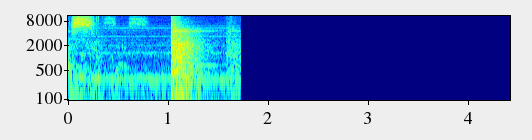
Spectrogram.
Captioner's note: gavel bangs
